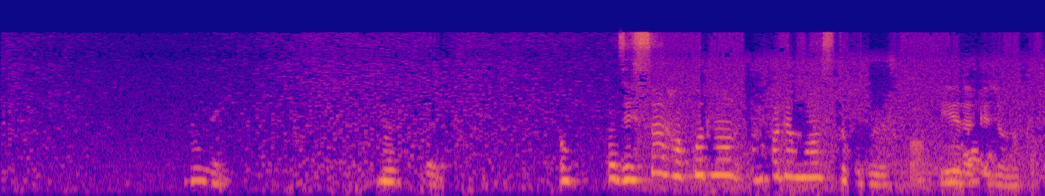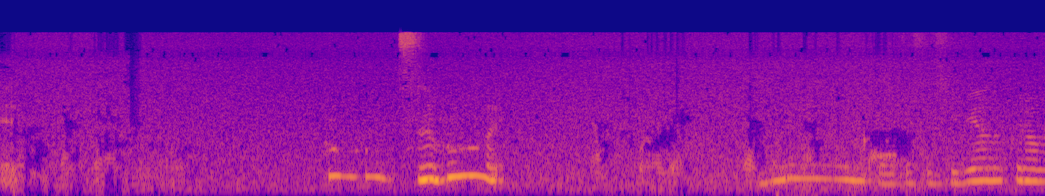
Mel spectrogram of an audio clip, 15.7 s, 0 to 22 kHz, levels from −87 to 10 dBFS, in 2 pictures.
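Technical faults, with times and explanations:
0.00 to 4.76 s, overdone noise removal: The room noise, which sits about 13 dB under the speech, is pushed down and breaks up into twinkling specks where individual frequency bands flicker on and off. Quieter parts of the speech were judged to be noise and removed with it. The effect spans the whole stretch and follows the noise floor. Double-talk dips, by contrast, appear only as brief, separate drops in the speech.
3.31 to 3.41 s, 5.28 to 6.68 s, 7.24 to 7.43 s and 8.04 to 8.87 s, speech suppressed in double talk: The speech dips or breaks into pieces for short spells. The longest run is near 5.3 to 6.7 s, where the deepest drop reaches about 10 dB. The other runs fall only about 5 dB. The likely cause is an echo canceller that could not tell the talker from loudspeaker echo while both sides spoke, so it pulled down everything. Unlike noise removal, these are discrete level drops and do not leave a lasting watery texture.
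7.14 to 7.78 s, 8.32 to 9.11 s, 12.29 to 13.49 s and 14.33 to 14.54 s, other side's voice leaking through: A second voice can be heard under the main speech. It is loudest in the first stretch, at roughly 5 dB below the talker, and fainter later, around 10 to 15 dB down. It is likely far-end audio from the loudspeaker that the echo canceller did not fully remove. This is an added sound rather than a loss, which separates it from the double-talk dips that overlap it near 7.2 and 8.3 s.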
